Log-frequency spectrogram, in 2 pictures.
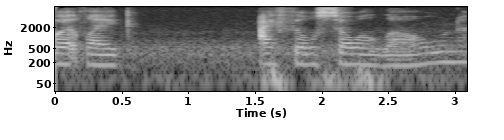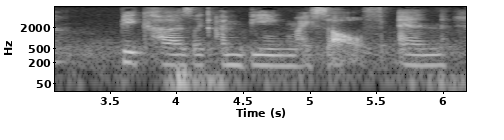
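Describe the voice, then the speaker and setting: A woman speaks at a fairly slow pace with a fairly low pitch. Her intonation is monotone and flat, and background noise is noticeable. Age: 20s. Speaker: vlogger. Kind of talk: casual chat. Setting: in bed at home. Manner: loud.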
